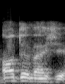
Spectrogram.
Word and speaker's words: endommagé: И еще получается вот это слово он дамаже, вот так произносится примерно. Endommagé, endommagé, Он endommagé.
